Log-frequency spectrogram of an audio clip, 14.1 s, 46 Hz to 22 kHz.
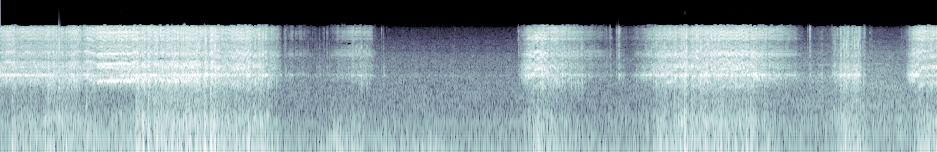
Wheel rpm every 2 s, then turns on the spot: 230, 210, 20, 0, 30, 140, 30.
none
